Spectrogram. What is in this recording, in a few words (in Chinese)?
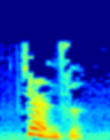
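"燕子", Mandarin Chinese; chinese-flashcards; hsk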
